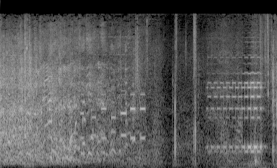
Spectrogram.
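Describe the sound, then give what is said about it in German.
A telephone rings with a steady, high electronic warble, coming in after a stretch of indistinct murmuring voices and a few short tonal beeps, and continuing clearly to the end. “Lass es klingeln, ja?”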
